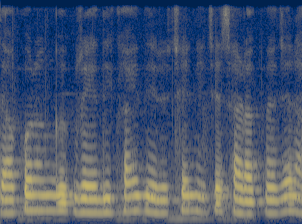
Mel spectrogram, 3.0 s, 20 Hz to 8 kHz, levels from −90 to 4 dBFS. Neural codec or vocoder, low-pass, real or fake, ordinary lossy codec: none; 7.2 kHz; real; none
